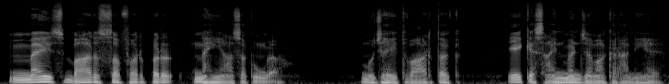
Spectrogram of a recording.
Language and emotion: Urdu, sad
